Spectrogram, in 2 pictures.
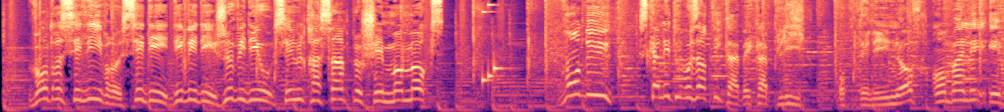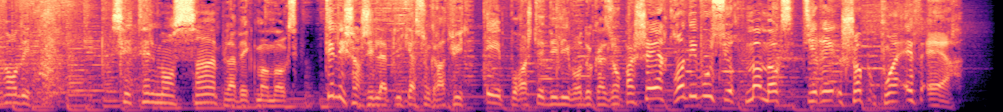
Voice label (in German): Freundlich, FR; Momox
